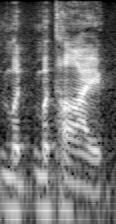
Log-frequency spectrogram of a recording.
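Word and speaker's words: Matei: the same way but it's it's pronounced it's pronounced matai exactly he has the same problem that uh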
